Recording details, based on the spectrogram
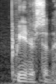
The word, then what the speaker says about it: Pettersson: Well, that's because Jack asked Elias Peterson, how to pronounce his name. And he told him it was Peterson.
